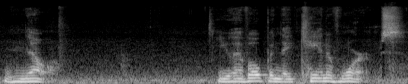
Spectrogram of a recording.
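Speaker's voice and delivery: ordinary talk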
